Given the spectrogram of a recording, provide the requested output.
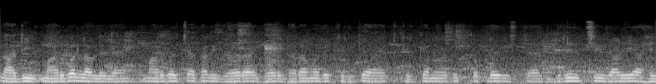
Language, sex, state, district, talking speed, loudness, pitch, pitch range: Marathi, male, Maharashtra, Mumbai Suburban, 180 wpm, -15 LUFS, 140 Hz, 135-145 Hz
